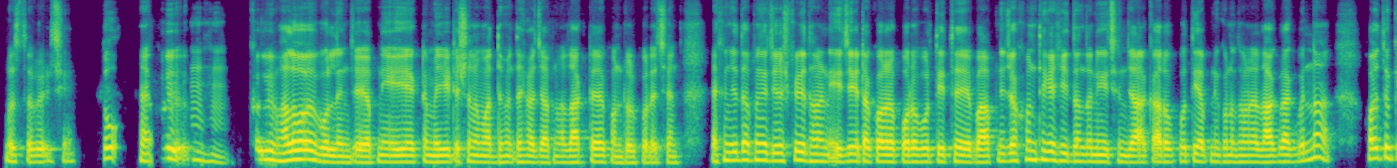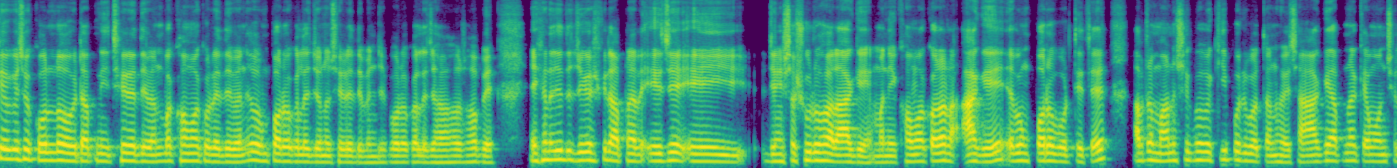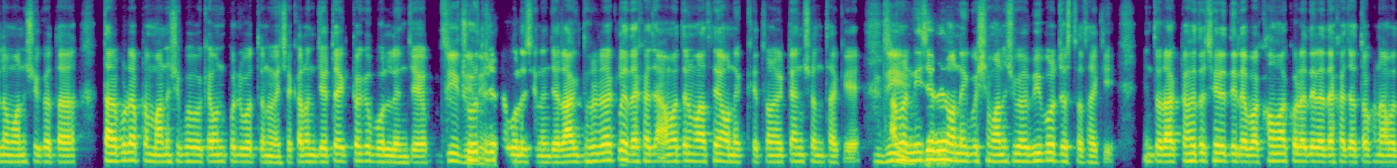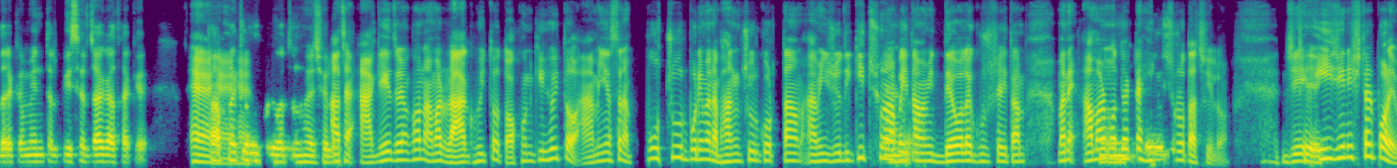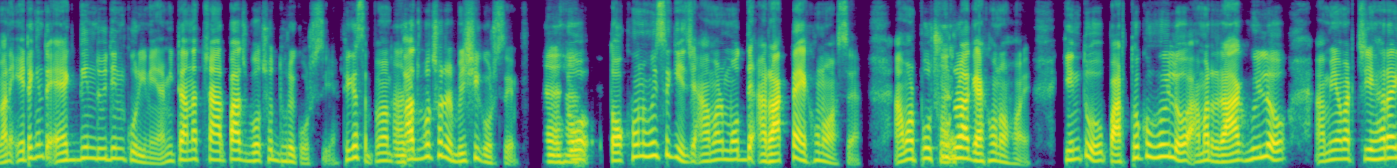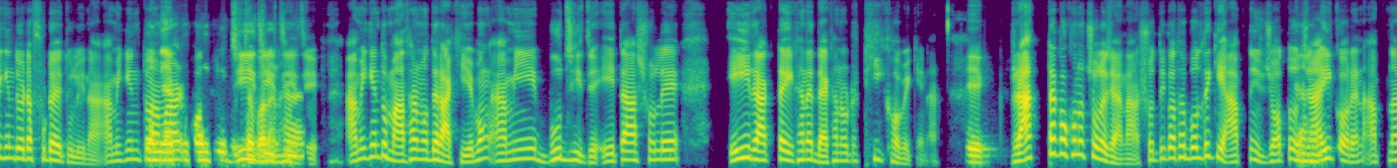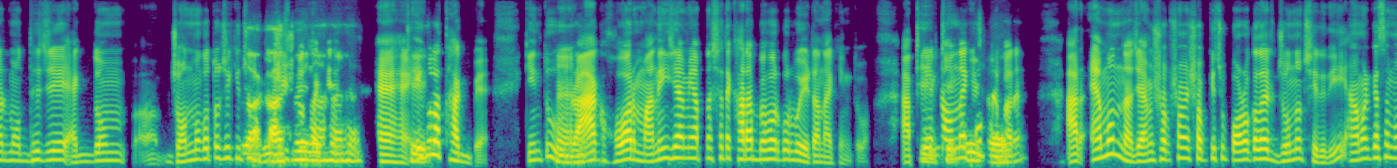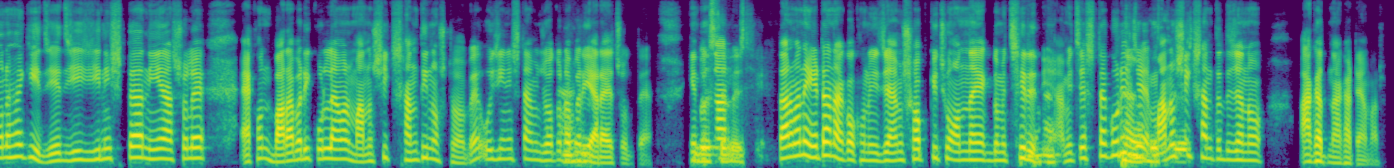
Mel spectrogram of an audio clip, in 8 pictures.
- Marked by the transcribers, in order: "রাগটাকে" said as "লাগটাকে"; other background noise; in English: "মেন্টাল পিস"; unintelligible speech; tapping
- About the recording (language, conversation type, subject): Bengali, podcast, আপনি কখন কাউকে ক্ষমা করে নিজেকে মুক্ত করেছেন—সেই অভিজ্ঞতাটা কেমন ছিল?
